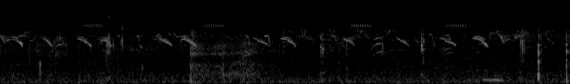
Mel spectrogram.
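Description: Birds chirping: a steady run of short, high falling chirps, two or three a second, with a higher short note about once a second and a couple of faint clicks.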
